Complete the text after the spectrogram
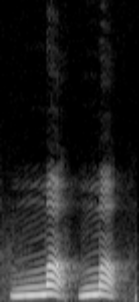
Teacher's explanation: when our oral cavity is blocked or it does not allow the air which is coming from the lungs to release, then the air finds its way from the nose. And therefore, we come up with the sounds that have nasal texture. · the air is stopped from the mouth, and the same air finds its passage from the nose. Sometimes what happens that this particular air is being passed through both the passages, nose and mouth. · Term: nasal sounds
